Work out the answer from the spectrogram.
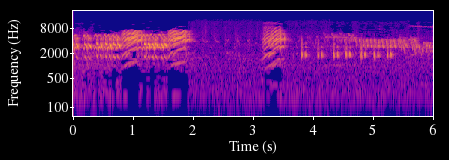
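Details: Icterine Warbler song recorded in Germany: a strange, somewhat artificial-sounding phrase like an electronic game, made of repeated two-syllable parts; a rapid high chattering run, a pause, a sharp burst, then quick repeated notes, with faint background noise from trees.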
